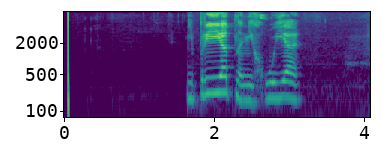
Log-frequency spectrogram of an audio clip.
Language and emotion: Russian, angry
